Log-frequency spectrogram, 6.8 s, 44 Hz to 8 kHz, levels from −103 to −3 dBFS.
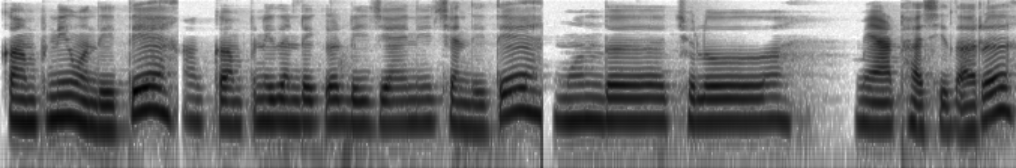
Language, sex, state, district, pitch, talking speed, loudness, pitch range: Kannada, female, Karnataka, Belgaum, 190 Hz, 105 wpm, -15 LUFS, 180-195 Hz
